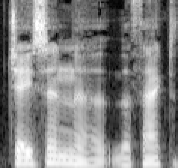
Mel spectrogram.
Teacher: So it is the male vocal fry.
